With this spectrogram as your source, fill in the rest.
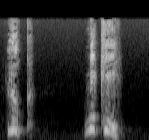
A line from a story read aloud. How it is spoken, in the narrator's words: she cried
